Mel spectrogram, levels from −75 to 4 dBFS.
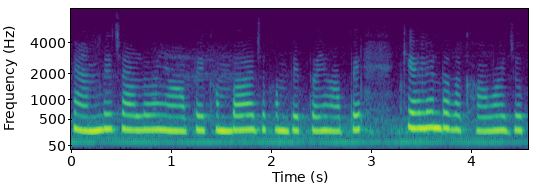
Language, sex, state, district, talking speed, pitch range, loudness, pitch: Hindi, female, Bihar, West Champaran, 250 wpm, 280-295 Hz, -13 LUFS, 290 Hz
